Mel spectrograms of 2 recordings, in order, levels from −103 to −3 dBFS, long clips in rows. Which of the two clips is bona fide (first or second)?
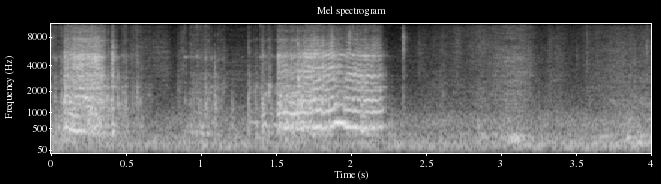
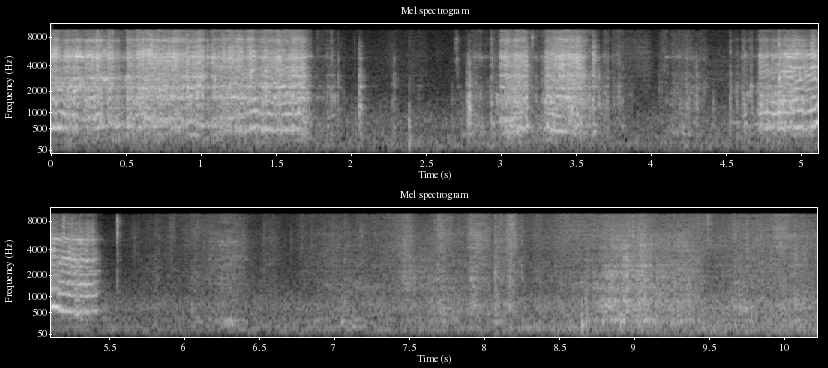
first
